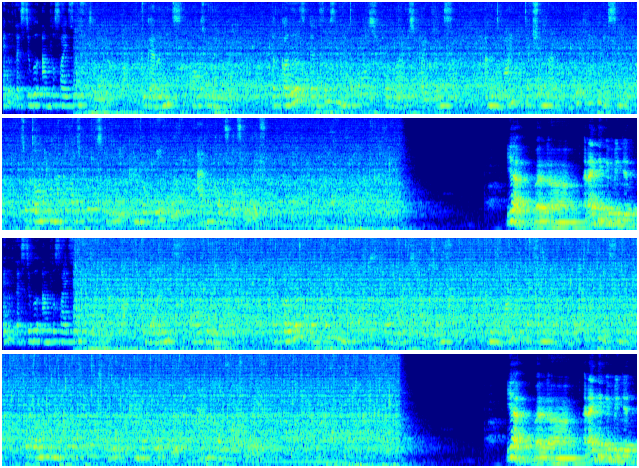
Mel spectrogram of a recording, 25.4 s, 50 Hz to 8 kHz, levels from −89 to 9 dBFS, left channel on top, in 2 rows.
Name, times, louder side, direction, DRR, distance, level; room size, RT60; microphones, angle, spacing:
voice 1, 0.0-2.2 2.8-4.7 5.4-9.1 9.6-12.5 13.1-16.3 16.6-18.1, left 1 dB, 50° left, 3 dB, 1.0 m, -40 dB
sound 1, 1.4-20.7, right 4 dB, 65° right, 0.9 m, -38 dB
voice 2, 22.8-25.2, right 1 dB, 5° right, -1 dB, 0.9 m, -30 dB
10.5 x 8.2 x 2.5 m, 1.5 s
head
